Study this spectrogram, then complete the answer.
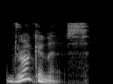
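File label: "drunkenness", British English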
